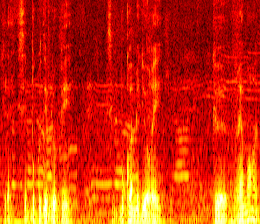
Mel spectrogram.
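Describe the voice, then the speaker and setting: A man with a very deep, low pitch talks at a fairly slow pace, with ordinary pitch variation and long, frequent pauses. His loudness swings widely, and there is noticeable background noise along with audible room echo. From Morocco. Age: 60s. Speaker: pilgrimage organizer. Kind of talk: interview testimony.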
